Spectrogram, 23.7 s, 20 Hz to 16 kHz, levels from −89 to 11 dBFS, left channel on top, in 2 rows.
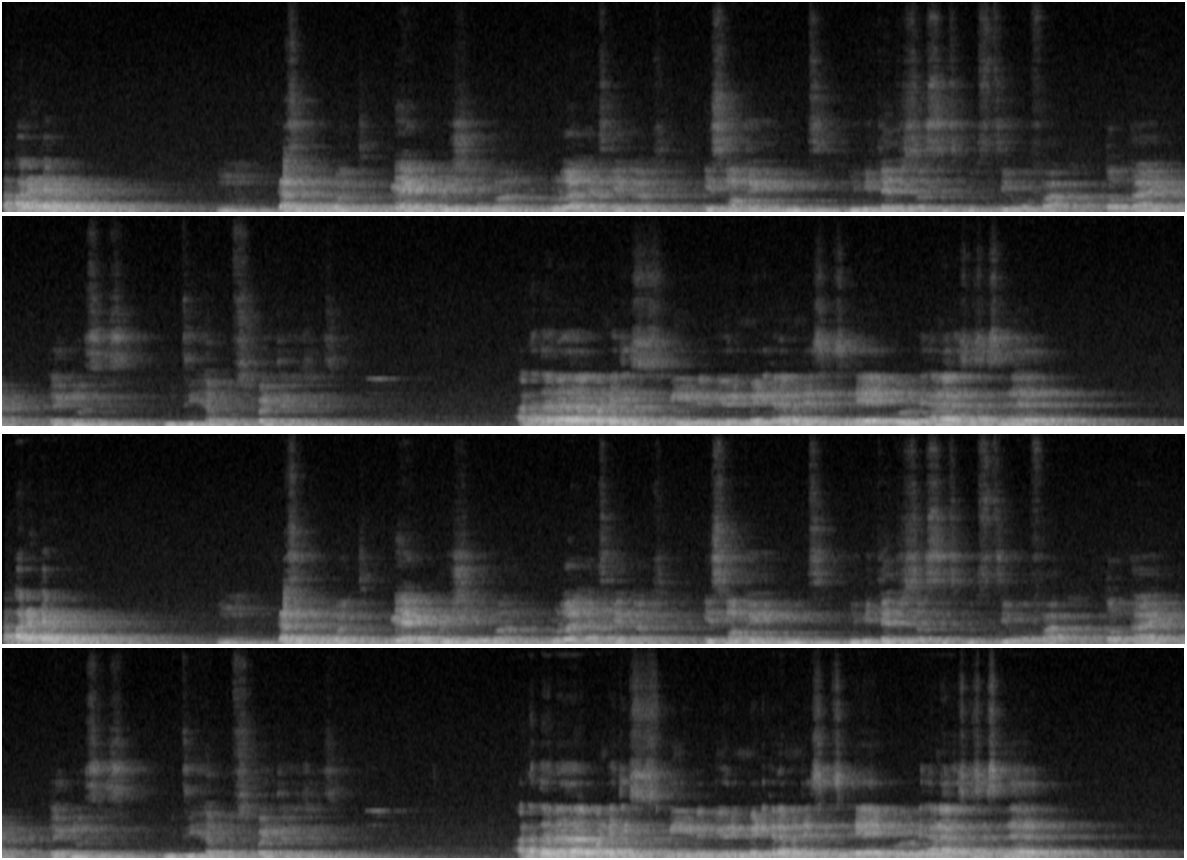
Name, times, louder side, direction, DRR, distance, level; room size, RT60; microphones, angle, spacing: voice 1, 0.1-0.8 17.0-22.2, equal, 60° right, -2 dB, 1.1 m, -24 dB
voice 2, 2.1-6.6 7.0-10.7 11.0-11.7 12.2-13.0 13.4-15.1 21.9-22.0, equal, ahead, -8 dB, 1.4 m, -29 dB
16.5 x 5.6 x 2.6 m, 2.5 s
head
